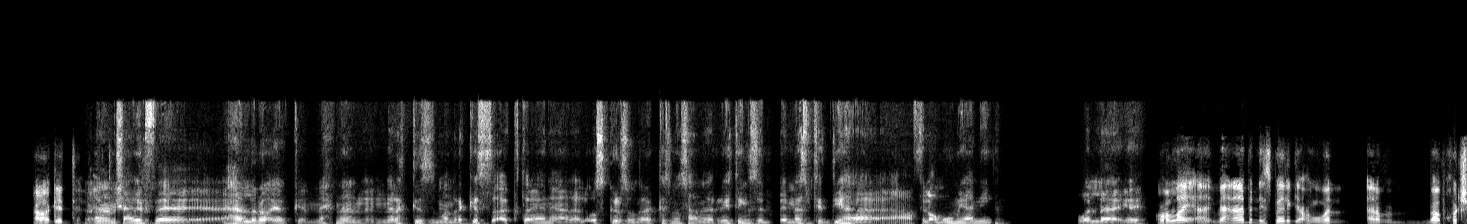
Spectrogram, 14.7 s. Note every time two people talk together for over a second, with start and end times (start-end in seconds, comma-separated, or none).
none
